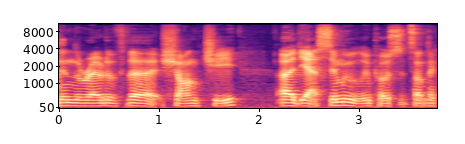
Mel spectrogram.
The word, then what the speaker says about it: Shang-Chi: like just honestly just listing like the proper pronunciation of it. It is Shang-Chi. Okay. I honestly did not know that until the tweet. I had thought it was Shang-Chi the whole time.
